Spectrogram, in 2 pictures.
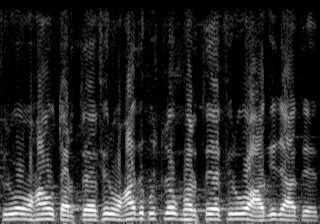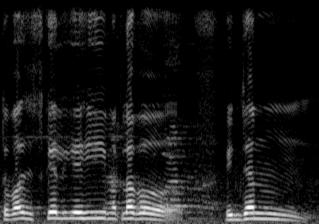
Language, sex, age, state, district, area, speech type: Urdu, male, 18-30, Maharashtra, Nashik, urban, spontaneous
